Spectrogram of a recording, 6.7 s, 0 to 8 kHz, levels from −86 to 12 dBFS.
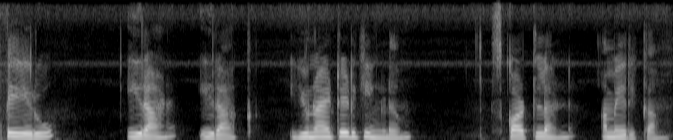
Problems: constant background noise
